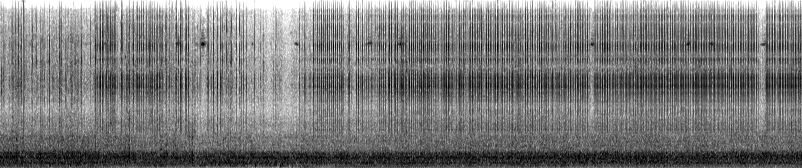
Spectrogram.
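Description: A quad bike engine runs close by, rising in pitch now and then.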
